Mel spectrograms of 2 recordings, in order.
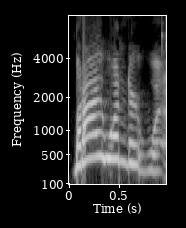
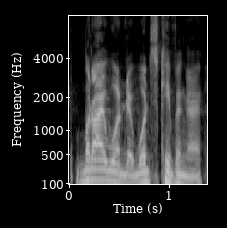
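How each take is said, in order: First: Very high put-on voice; character voice. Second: Low put-on character voice. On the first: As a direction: pitch it right up for a comic character. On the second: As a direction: drop it low for a comic character. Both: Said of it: "I don't know whose voice this was".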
